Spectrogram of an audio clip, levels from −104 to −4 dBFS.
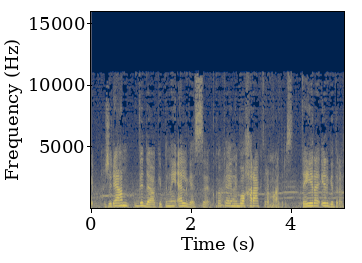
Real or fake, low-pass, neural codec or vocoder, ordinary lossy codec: fake; 14.4 kHz; vocoder, 44.1 kHz, 128 mel bands, Pupu-Vocoder; MP3, 48 kbps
